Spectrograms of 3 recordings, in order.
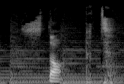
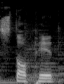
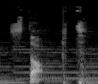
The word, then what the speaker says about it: stopped: attacked attacked with stop similarly stopped not sto it stopped P pass ended in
